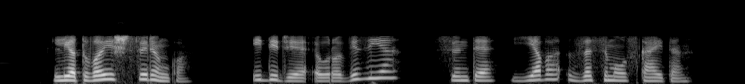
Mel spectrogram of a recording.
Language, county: Lithuanian, Vilnius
